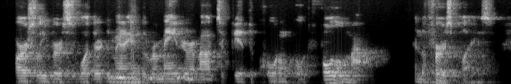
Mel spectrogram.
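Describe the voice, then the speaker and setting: A man talks at a very fast pace in a very deep, low pitch with lively intonation. Audible room echo surrounds the voice. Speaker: defense attorney. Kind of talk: courtroom argument.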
